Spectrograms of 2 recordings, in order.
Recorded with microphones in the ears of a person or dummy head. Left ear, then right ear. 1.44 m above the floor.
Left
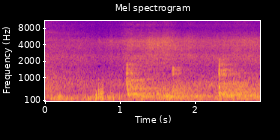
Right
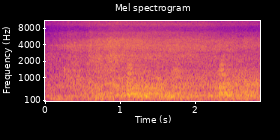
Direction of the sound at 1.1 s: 50° left (ahead or behind).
